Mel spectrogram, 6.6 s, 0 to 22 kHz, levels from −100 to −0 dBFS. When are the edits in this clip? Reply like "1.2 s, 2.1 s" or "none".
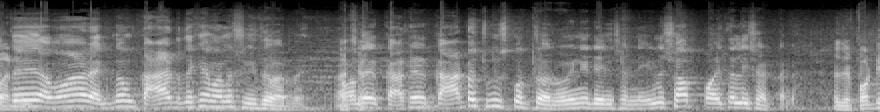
none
